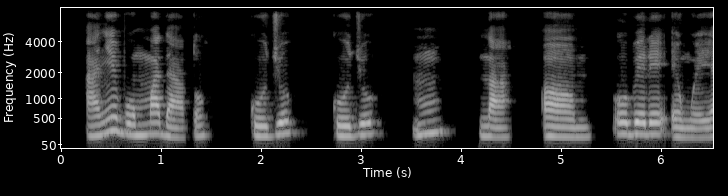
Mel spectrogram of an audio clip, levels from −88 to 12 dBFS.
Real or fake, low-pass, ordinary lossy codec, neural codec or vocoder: real; 7.2 kHz; none; none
